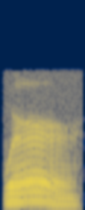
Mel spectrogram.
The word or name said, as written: were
